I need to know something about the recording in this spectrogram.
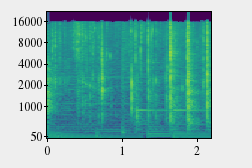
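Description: A metal spoon stirring a thick sauce in a small glass bowl, clinking sharply against the glass several times, over background music.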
